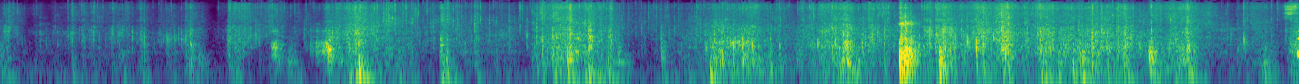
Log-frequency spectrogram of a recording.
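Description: Plastic packaging of an Amazon diamond painting kit crinkles and tears as it is opened, a steady run of close, loud rustling and crackling with sharper rips in between.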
